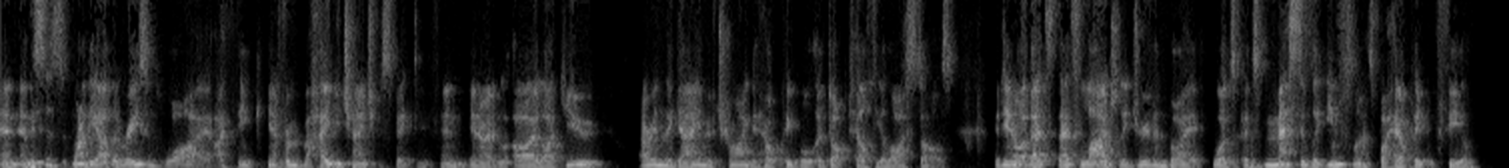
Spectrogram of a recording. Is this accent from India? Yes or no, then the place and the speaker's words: no; Australia; I'm Australian. But you got to realize that, you know, we Australians, we arose as a nation of convicts that got sent here from all other parts of the world.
